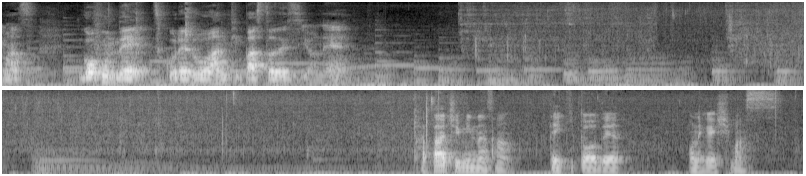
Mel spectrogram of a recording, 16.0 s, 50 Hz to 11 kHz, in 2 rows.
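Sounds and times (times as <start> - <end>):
background music: 0.0 - 13.1
batter sizzling in oil: 4.6 - 16.0.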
